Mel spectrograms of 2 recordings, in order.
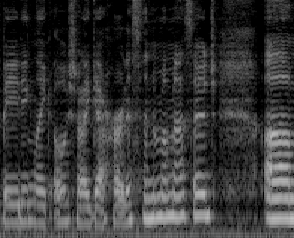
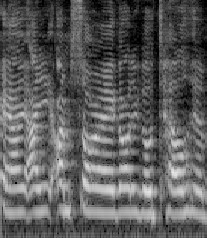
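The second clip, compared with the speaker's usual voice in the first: weepy, tearful, stumbling and stammering while crying; 5 semitones higher, 7 dB louder than usual. Retelling what was said back then: imitating own past crying.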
